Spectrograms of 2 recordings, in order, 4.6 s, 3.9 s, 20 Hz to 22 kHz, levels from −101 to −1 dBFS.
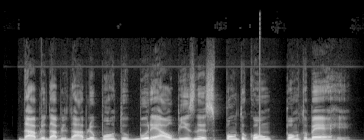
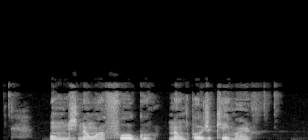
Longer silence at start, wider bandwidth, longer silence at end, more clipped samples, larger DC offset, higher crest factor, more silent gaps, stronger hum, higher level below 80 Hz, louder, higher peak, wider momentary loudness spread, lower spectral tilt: about the same, 0.25 s vs 0.15 s; first, 19 kHz vs 9.4 kHz; second, 0.2 s vs 0.65 s; neither; neither; about the same, 18 dB vs 22 dB; neither; neither; first, -48 dBFS vs -56 dBFS; first, -20 LUFS vs -24 LUFS; first, 0 dBFS vs -4 dBFS; second, 6 LU vs 9 LU; about the same, -5.5 dB/octave vs -4.5 dB/octave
